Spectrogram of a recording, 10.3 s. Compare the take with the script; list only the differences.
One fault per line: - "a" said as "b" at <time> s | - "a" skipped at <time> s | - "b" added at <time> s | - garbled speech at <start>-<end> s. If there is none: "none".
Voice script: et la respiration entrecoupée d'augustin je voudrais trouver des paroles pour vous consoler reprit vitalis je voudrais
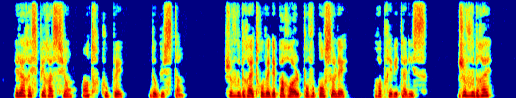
none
